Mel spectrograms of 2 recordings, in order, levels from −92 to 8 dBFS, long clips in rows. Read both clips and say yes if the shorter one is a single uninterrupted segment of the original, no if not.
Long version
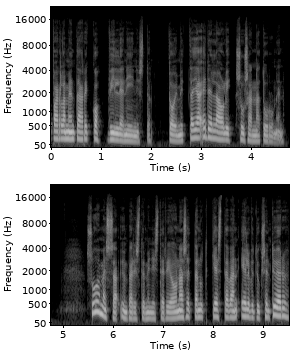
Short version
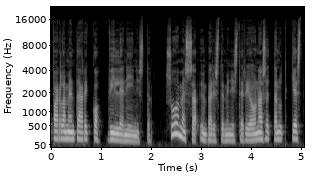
no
